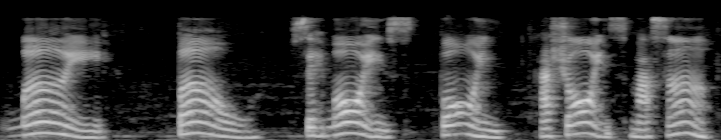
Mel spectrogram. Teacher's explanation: vai sair pela boca e pelo nariz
